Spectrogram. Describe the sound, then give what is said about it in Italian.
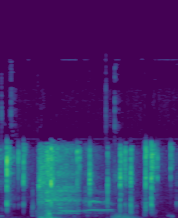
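Aluminium foil being crinkled, a dense run of crackly, crunchy rustles in short bursts, with one louder scrunch near the start and no voices. “Che, che sgranocchia eh. carte di alluminio.”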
